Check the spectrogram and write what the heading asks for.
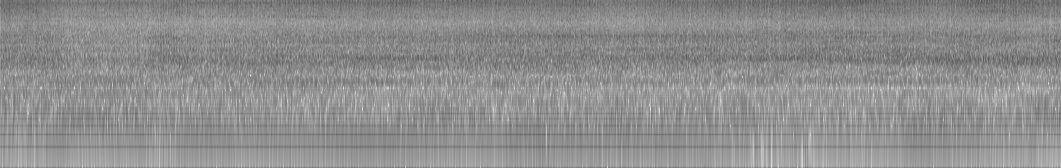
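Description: Kubota compact tractor's small diesel engine running at a steady speed while pulling a harrow through the mud of a flooded rice paddy.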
